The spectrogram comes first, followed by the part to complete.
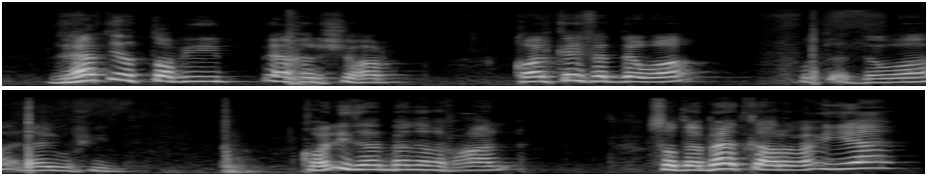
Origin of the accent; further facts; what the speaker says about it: Syria; moved away as an adult; also born or lived in Morocco; أنا هاجرت من سوريا ثلاث مرات، هاجرت تلك المرة إلى المغرب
